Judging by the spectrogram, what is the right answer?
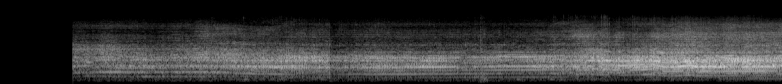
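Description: Racing car engines running hard, several engine notes held with slow shifts in pitch and one dropping away, growing louder toward the end. The sound starts after a brief silence.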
